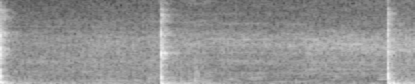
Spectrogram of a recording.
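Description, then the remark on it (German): Two sharp, separate hammer blows ring out about a second and a half apart, with a faint hissing background between them, as trainees renovate guest rooms at a hotel. “Baulärm, den sonst kein Urlauber gerne in seinem Hotel hört, gehört hier zum Konzept.”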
